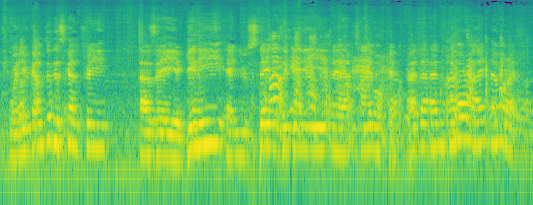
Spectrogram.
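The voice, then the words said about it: Italian accent in English. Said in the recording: “I know I still have the accent”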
